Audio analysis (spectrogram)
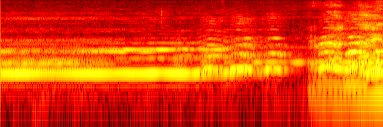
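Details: Two German Shepherd dogs howling at home around nine in the evening in reaction to an emergency vehicle siren: a long, steady, tonal wail with rich overtones that wavers midway, then a rougher, breaking cry near the end.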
